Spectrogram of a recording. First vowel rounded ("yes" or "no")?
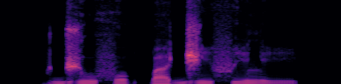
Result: yes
